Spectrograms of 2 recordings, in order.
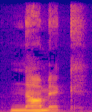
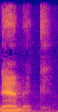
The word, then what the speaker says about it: Namek: but it's actually called Namek So the pronunciation on the A is a little different in Japanese as opposed to English. It's called Namek in Japanese and Namek in English, and instead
